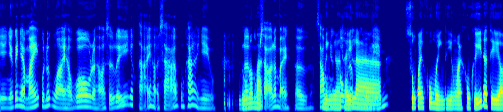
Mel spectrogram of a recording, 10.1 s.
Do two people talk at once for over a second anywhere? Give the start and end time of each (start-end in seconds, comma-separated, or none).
6.4-7.6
